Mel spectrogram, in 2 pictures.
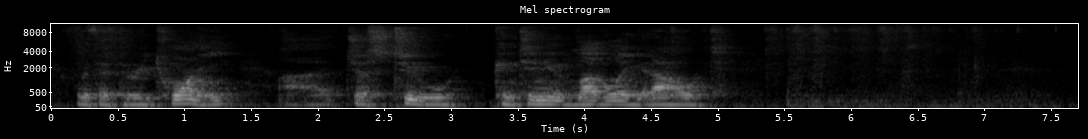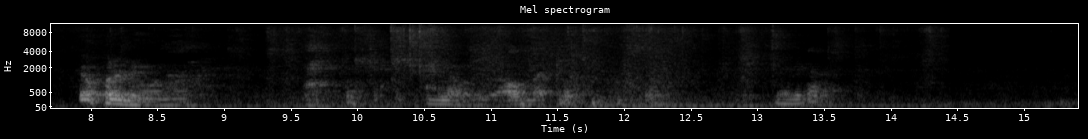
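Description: A man talks calmly and clearly to the listener, close by.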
